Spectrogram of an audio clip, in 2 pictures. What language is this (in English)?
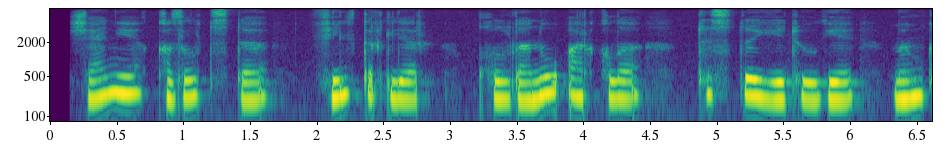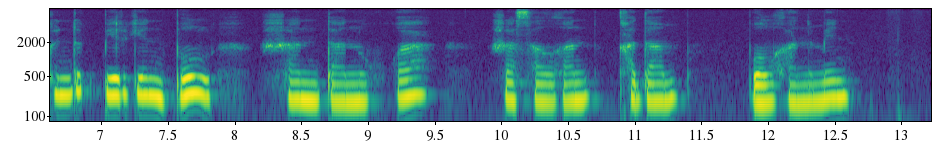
Kazakh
